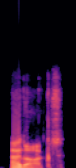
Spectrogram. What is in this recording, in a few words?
"adduct", British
